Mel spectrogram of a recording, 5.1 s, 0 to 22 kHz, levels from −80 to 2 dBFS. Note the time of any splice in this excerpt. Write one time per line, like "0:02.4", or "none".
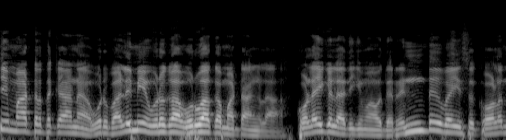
0:02.8

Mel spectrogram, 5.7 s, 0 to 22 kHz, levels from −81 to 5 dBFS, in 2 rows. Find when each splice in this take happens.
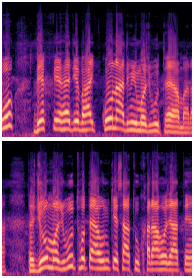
none

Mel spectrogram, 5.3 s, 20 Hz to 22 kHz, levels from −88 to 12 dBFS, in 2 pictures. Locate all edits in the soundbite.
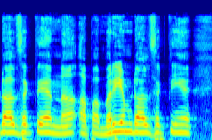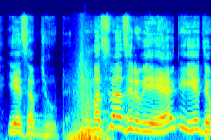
0:03.7

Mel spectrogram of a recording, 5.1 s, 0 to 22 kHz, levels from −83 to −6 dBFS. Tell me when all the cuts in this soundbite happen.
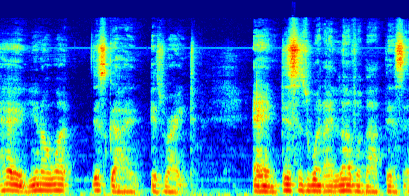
none

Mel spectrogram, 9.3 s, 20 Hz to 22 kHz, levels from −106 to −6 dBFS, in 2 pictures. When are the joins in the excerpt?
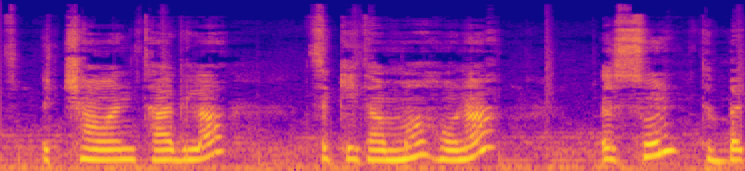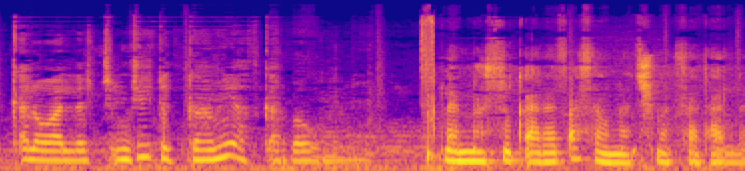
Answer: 0:07.4

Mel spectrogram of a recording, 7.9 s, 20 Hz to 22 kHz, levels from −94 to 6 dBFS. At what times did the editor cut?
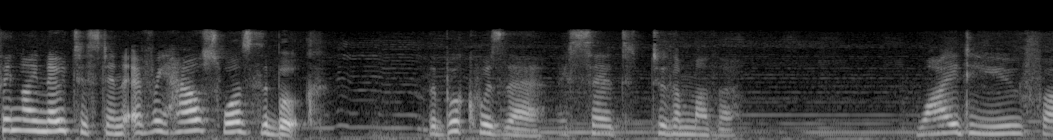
0:04.2

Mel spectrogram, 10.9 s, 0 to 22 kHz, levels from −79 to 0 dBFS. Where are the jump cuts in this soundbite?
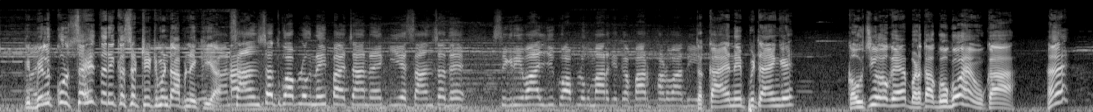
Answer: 0:02.3

